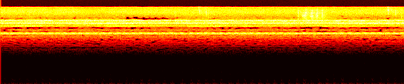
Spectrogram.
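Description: Crickets chirp in a dense, steady chorus of high, ringing tones.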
